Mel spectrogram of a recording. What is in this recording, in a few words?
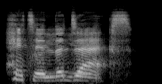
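UK female, DJ vocals; Hittin the decks; beanstalk audio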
